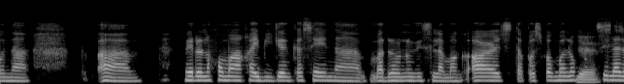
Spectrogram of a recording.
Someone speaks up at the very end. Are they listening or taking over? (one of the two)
listening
